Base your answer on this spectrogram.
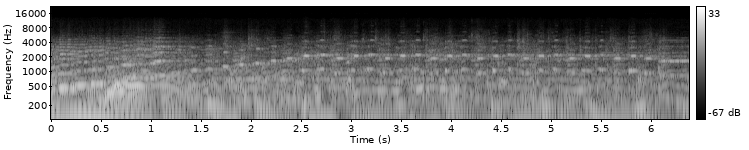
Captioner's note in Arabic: موسيقى أوركسترالية مبهجة; ثرثرة جماعية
